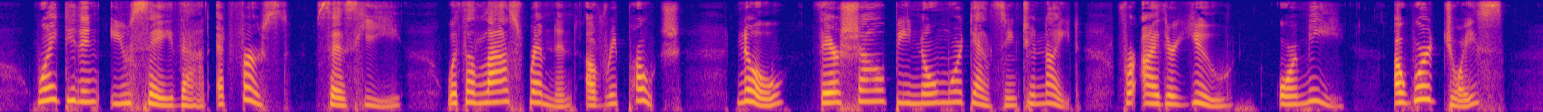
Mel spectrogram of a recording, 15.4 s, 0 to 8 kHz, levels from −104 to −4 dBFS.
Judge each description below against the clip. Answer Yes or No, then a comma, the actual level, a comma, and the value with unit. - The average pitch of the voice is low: No, high, 245 Hz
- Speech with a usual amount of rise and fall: No, wide, 5.7 semitones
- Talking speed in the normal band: No, slow, 125 wpm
